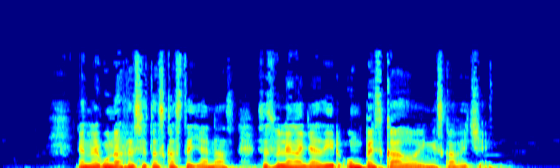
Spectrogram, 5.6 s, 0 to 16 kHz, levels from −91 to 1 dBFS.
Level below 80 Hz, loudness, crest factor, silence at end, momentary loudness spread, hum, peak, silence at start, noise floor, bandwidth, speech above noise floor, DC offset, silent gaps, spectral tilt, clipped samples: -48 dBFS; -18 LUFS; 16 dB; 0.65 s; 10 LU; none; -4 dBFS; 0.8 s; -69 dBFS; 10.5 kHz; 52 dB; under 0.1%; none; -7.5 dB/octave; under 0.1%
